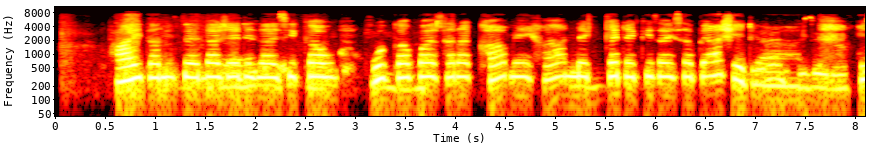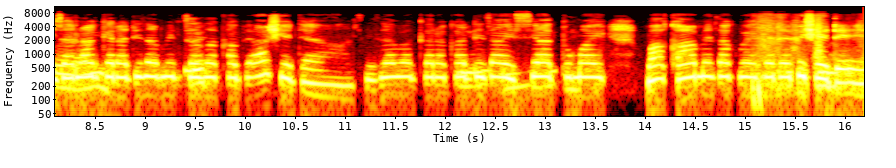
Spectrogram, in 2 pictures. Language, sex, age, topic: Gamo, female, 25-35, government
